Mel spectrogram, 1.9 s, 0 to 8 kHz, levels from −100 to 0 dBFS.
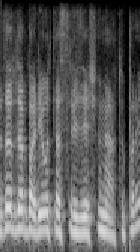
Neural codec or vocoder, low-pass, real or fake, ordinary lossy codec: none; 7.2 kHz; real; Opus, 24 kbps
